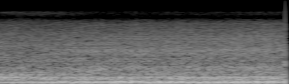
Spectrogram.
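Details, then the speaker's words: Rear Dometic rooftop RV AC after the thermostat replacement, set on low, with the generator loading up as the compressor kicks on. Steady low hum and even fan whoosh with no rattles or surges; the unit runs smoothly. "so I'll put it on low until we hear the generator fire load up when the compressor kicks on yeah can you hear it near the compressor"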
